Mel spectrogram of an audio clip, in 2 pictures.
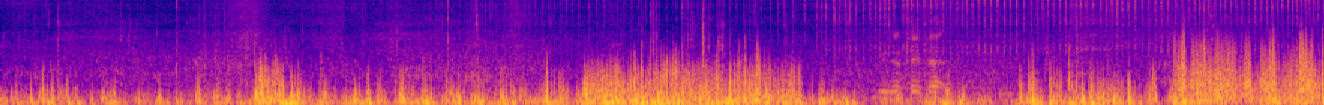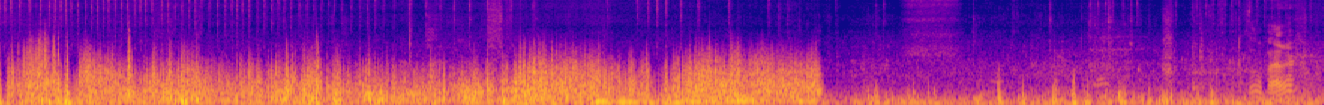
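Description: Waves slap against a boat's hull.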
